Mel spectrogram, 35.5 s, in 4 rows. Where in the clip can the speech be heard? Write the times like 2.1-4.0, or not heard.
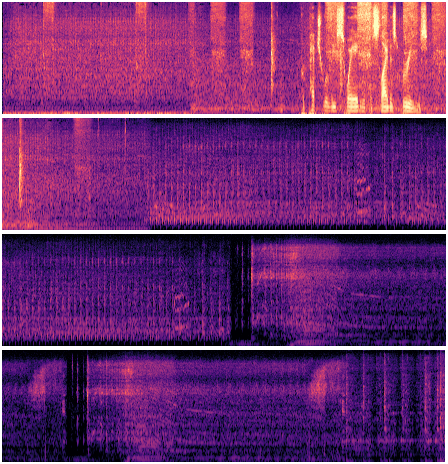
6.0-8.7.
